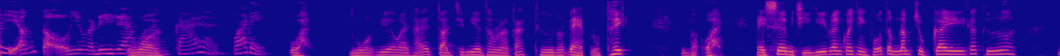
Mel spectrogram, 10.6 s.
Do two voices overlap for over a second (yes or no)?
no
